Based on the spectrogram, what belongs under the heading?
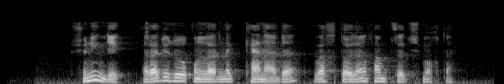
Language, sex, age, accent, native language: Uzbek, male, 25-34, Toshkent viloyati, Uzbek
